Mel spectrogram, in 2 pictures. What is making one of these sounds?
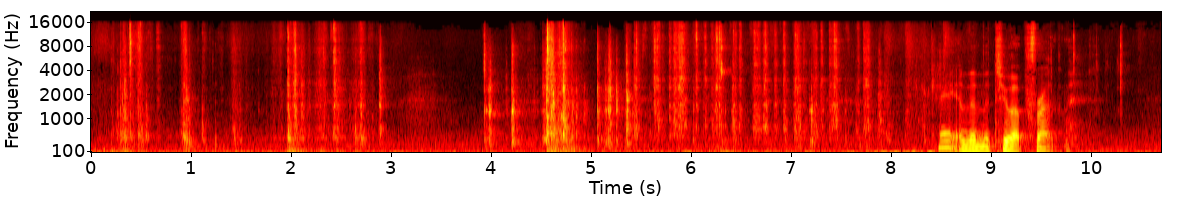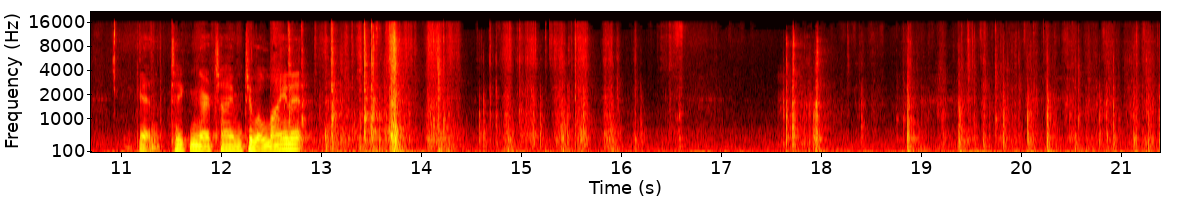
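A screwdriver clicks and scrapes against metal fasteners.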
